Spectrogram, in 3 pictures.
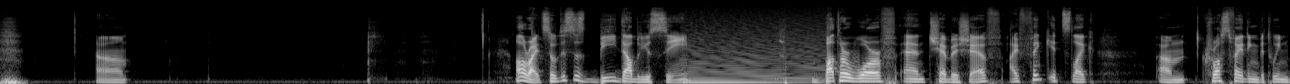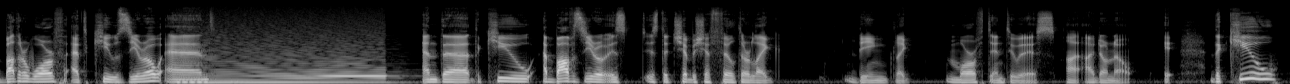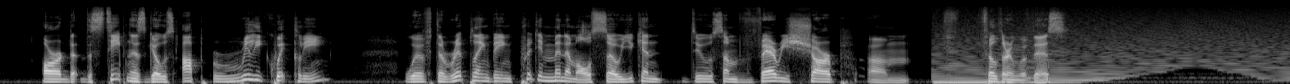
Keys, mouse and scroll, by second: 15.0-16.8 drag, 19.3 click, 20.3 click, 21.6-23.5 drag, 24.0-26.5 drag, 36.5-38.7 drag.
